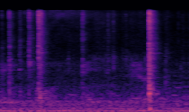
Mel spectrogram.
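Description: Hard-shell suitcase's telescopic handle being pulled up: a few light clicks, a sharper click about half a second in, then a loud sharp click near the end as the handle locks at full extension. A low rumble runs underneath.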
